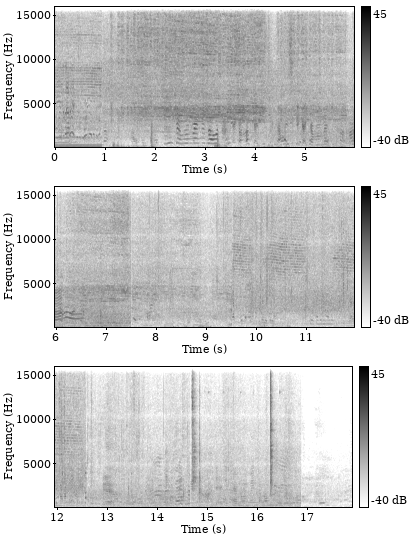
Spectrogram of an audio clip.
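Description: A crowd of women chatter outdoors nearby.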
